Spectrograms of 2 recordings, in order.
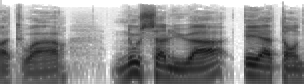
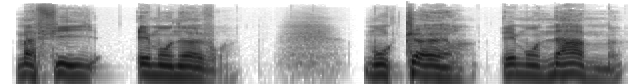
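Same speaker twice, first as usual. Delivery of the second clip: grieving lament; 3 semitones higher than usual. A narrator's reading. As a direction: mourn each loss in turn. Professor laments his stolen work.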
